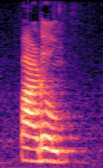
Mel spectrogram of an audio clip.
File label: "strong", Kharia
